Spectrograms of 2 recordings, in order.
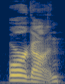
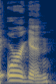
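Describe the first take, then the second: First: Oregon said OR-uh-GONE; Oregon with an open, unreduced last syllable; own pronunciation. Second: Oregon said OR-uh-gun; Oregon with a weak last syllable; others' pronunciation. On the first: Shown as a demonstration. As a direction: give Oregon a full "gone" ending. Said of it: "I say". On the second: Retold or imitated. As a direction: reduce the end of Oregon to "gun". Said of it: "I hear people say".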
